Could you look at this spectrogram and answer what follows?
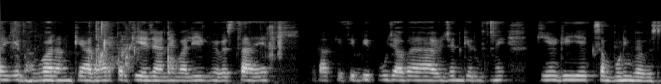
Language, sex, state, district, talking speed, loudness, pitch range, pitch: Hindi, female, Uttar Pradesh, Hamirpur, 255 wpm, -21 LUFS, 185-200 Hz, 195 Hz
